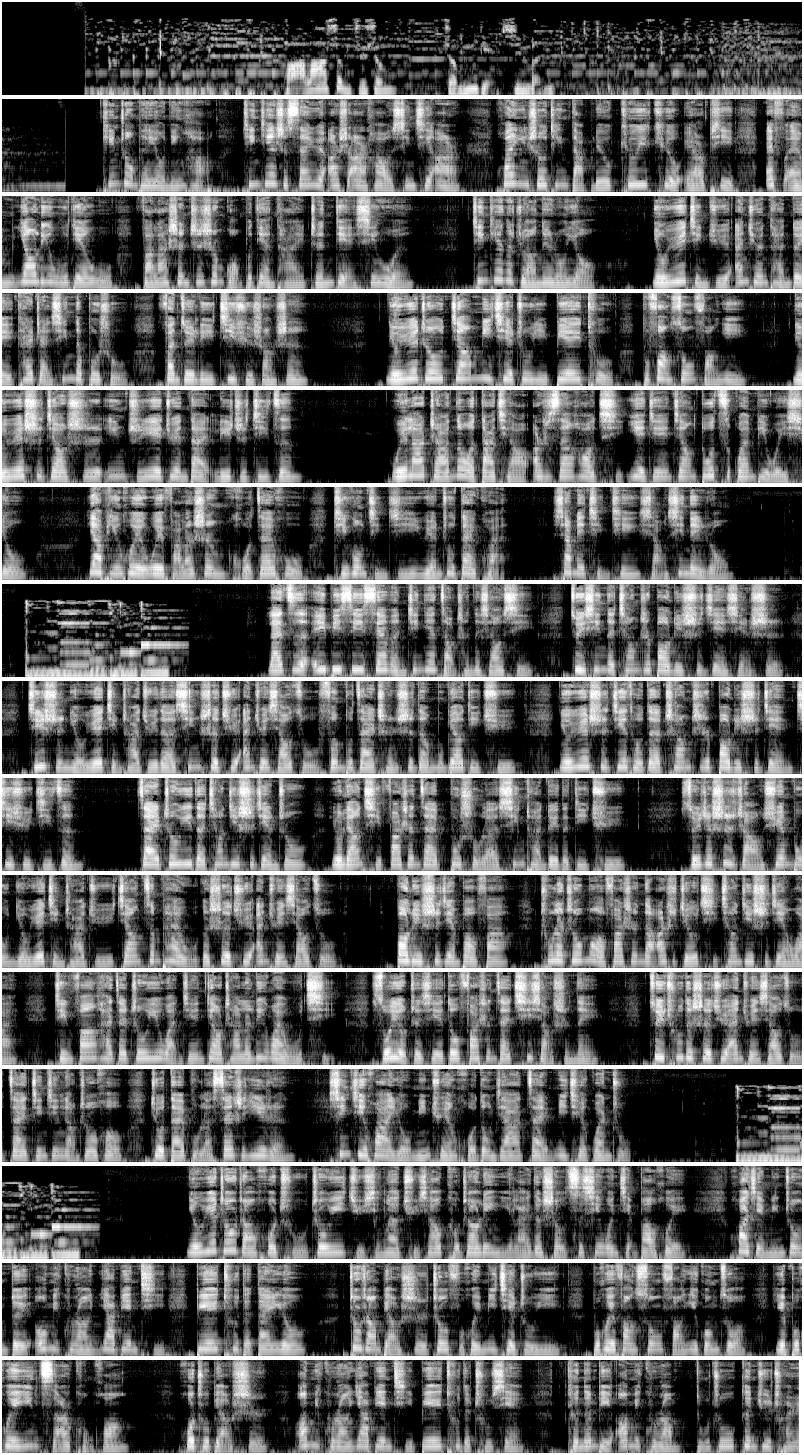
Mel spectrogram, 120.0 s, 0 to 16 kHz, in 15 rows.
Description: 3月22日（星期二）纽约整点新闻
听众朋友您好！今天是3月22号，星期二，欢迎收听WQEQ-LP FM105.5法拉盛之声广播电台整点新闻。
